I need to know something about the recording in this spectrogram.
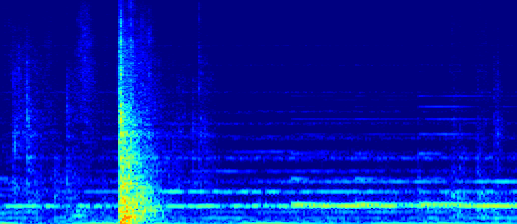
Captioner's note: dramatic music; door slamming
